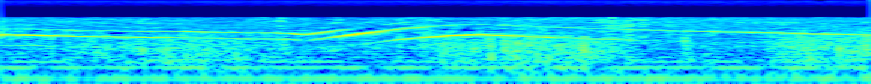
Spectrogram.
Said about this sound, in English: What chowderhead was stupid enough to use his siren?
